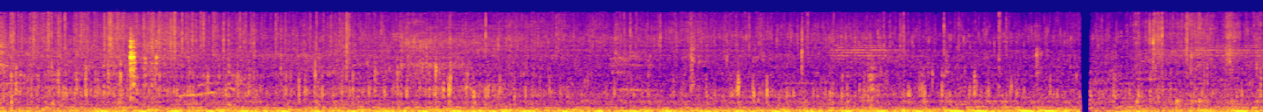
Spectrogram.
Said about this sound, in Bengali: ঝোলটা ভালো মতন ফুটে গেছে, তাই আমি দিয়ে দেবো এর মধ্যে মাছ।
